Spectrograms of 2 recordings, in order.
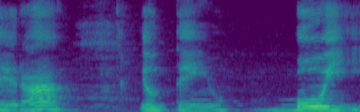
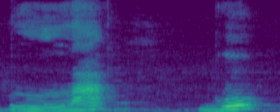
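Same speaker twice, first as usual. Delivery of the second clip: lagoa stretched very slowly, la-go-a apart; teacher separating lagoa syllables; slow syllable demo. Shown as a demonstration. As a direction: split lagoa into three slow beats. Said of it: "Aqui eu tenho hiato".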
